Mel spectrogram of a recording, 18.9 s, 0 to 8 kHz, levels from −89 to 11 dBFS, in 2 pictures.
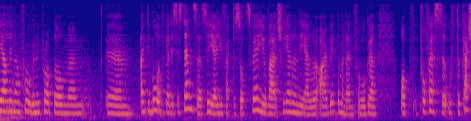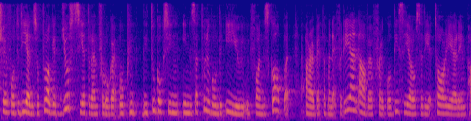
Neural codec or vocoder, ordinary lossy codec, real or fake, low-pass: codec, 16 kHz, 0.4 kbps, LongCat-Audio-Codec; none; fake; 7.2 kHz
